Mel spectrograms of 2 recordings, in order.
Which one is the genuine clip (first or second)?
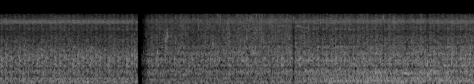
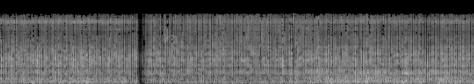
first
